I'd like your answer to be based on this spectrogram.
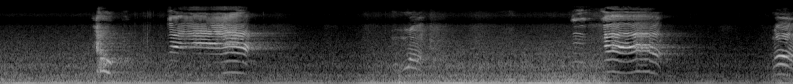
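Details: Newborn baby girl crying hard shortly after an evening birth during cleaning: high-pitched cries in short, strong bursts with pauses, over steady room noise; a vigorous newborn cry.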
